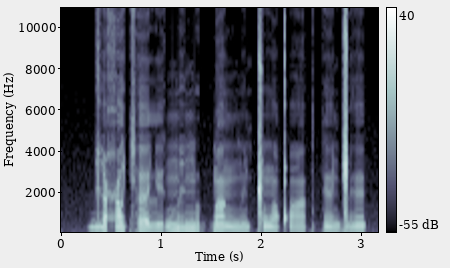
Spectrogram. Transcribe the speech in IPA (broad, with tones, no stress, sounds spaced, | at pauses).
ɡ i˥˧ ħ ʌ˥˧ cʰ ɛ˧˩ lʲ e˩˧ ŋ͡m i˥ ŋ ɯ˥˧ ɡ͡b ã˥˧ ŋ͡m ĩ˩˧ ǁ ũː˥˧ qʼ ã˥ | t ẽ˧˩ ɡ͡ǁ ẽ˥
